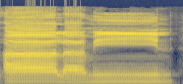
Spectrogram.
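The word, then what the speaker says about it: العالمين: mengalir kemudian di sini huruf Ain hati-hati jangan sampai merubah huruf ainnya menjadi Hamzah banyak yang terjadi kesalahan dalam pelafalannyaitu dengan Alif atau Hamzah maka dibaca rabbil alamin harusnya rabbil rabbil alamin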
